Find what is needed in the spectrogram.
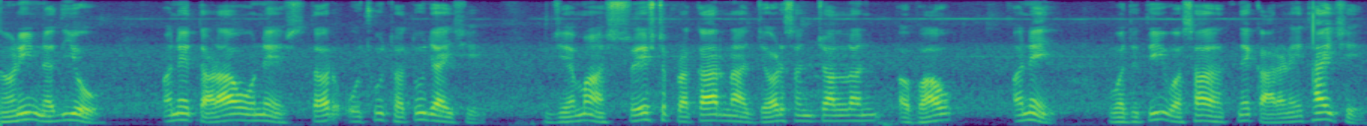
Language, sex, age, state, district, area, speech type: Gujarati, male, 30-45, Gujarat, Kheda, urban, spontaneous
